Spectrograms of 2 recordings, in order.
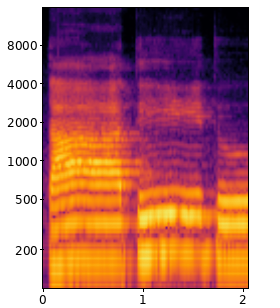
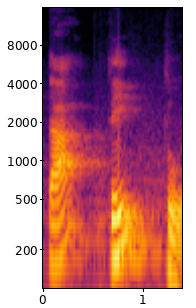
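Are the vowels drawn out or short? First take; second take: drawn out; short. First: Each vowel is stretched out long. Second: Each vowel is cut short and quick. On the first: The speaker calls it wrong. "টান দিয়ে এখানে বলা যাবে না" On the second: The speaker calls it right. "হারাকাতের উচ্চারণ সবসময় তাড়াতাড়ি করতে হবে"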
